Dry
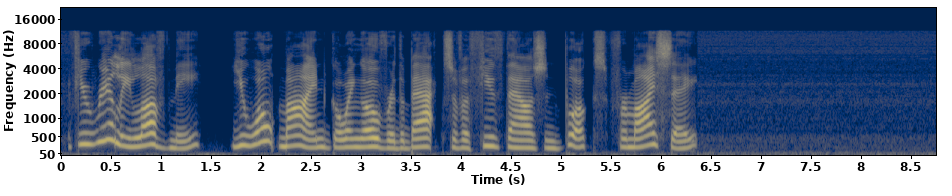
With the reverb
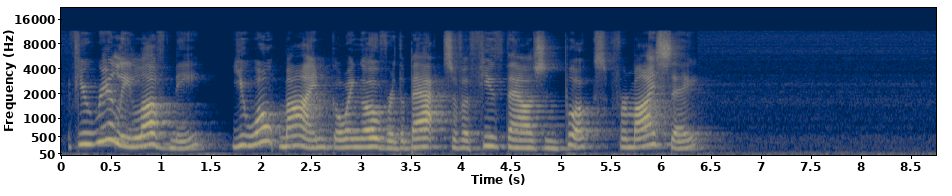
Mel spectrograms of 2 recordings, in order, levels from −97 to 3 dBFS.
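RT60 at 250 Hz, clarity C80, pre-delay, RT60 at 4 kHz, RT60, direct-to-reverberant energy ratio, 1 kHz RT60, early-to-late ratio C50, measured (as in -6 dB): 0.80 s, 18.0 dB, 3 ms, 0.50 s, 0.75 s, 10.5 dB, 0.75 s, 15.0 dB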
